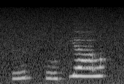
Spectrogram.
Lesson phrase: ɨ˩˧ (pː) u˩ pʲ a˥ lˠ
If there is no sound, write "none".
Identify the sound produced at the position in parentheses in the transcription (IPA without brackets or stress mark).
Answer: pː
